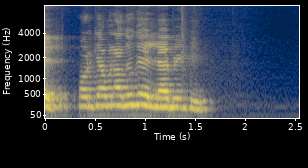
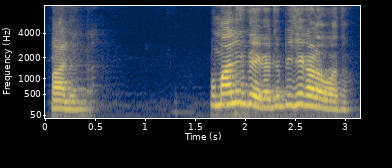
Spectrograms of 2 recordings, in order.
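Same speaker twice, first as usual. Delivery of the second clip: ordinary talk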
